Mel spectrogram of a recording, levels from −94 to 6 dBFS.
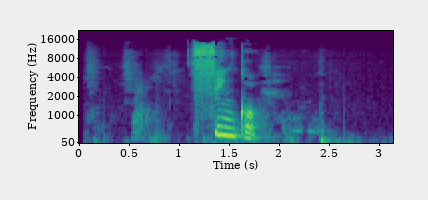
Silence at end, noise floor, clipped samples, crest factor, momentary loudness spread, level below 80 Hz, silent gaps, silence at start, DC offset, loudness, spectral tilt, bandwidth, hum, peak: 0.65 s; -53 dBFS; under 0.1%; 18 dB; 23 LU; -48 dBFS; none; 1.1 s; under 0.1%; -14 LUFS; -3.5 dB/octave; 15 kHz; none; 0 dBFS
